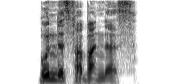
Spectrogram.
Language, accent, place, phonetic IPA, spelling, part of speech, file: German, Germany, Berlin, [ˈbʊndəsfɛɐ̯ˌbandəs], Bundesverbandes, noun, De-Bundesverbandes.ogg
- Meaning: genitive singular of Bundesverband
